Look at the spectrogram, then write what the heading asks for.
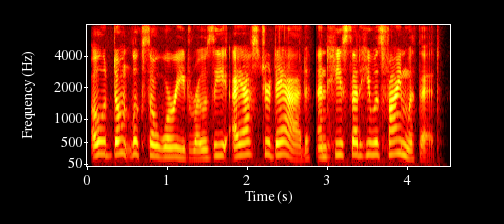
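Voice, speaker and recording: A woman's voice: a little high, expressive, normal speed, a bit bright, no echo. A woman voicing a pleading, cheeky young boy. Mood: reassuring. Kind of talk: storybook dialogue in fan fiction.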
